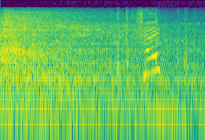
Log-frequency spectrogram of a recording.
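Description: A woman crying out, short rising calls about one and a half seconds in, over a fading noisy background.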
